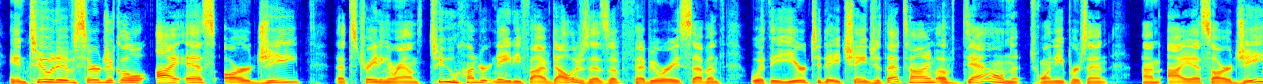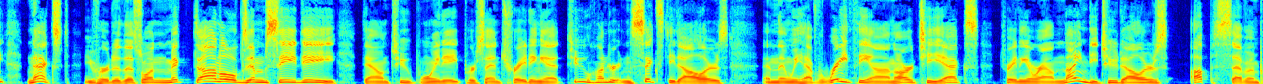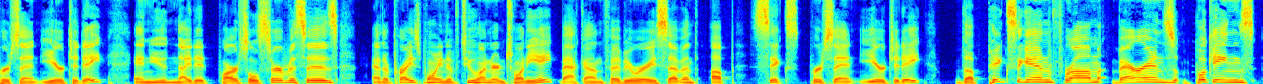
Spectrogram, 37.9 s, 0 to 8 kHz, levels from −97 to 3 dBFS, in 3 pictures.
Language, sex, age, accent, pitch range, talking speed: English, male, 40-59, American, 125-185 Hz, 115 wpm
